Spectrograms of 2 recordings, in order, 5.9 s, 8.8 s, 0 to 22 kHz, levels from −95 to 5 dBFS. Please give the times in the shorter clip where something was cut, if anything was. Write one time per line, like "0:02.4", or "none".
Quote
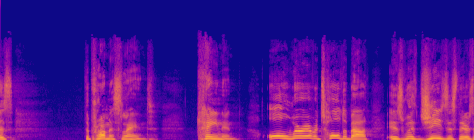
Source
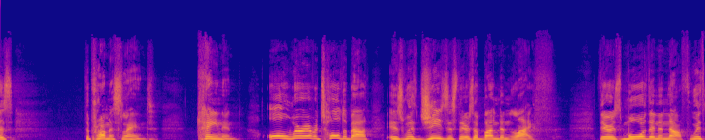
none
